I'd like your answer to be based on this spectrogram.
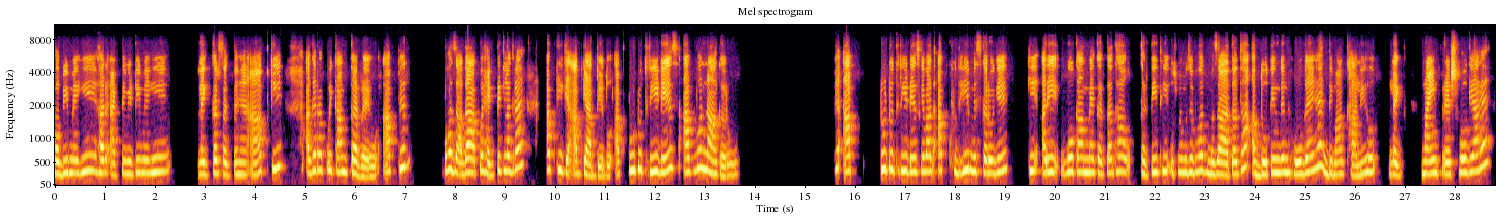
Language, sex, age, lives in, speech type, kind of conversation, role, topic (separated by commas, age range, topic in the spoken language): Hindi, female, 25-29, India, conversation, podcast, guest, Naya hobby start karne ke liye kaunse simple steps follow karne chahiye?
